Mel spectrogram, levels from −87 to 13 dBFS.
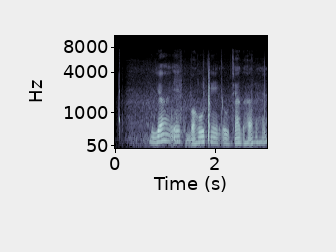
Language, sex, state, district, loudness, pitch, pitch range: Hindi, male, Bihar, Kaimur, -18 LUFS, 110 Hz, 100-120 Hz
